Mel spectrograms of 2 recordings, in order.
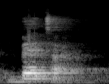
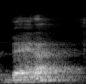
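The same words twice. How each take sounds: First: It is said with a British accent. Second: It is said with an American accent.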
